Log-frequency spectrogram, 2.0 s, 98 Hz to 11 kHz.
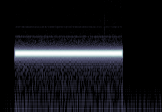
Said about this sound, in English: Please record your product review and your rating out of 5 after the beep. Thank you for your feedback.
